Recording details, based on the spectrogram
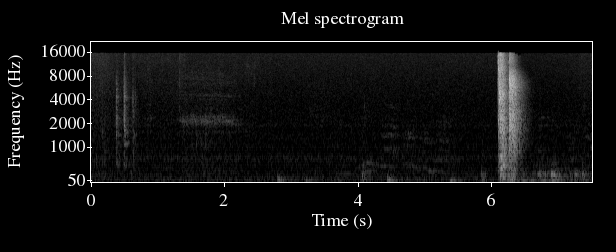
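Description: An arrow strikes a shirt-filled bag target about 14 yards away with one sharp, loud thwack late on, after quieter clicks and handling noises, and people speak faintly.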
